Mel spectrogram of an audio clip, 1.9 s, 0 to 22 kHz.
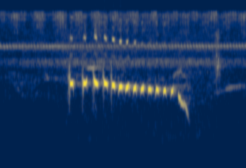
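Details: Chestnut-capped babbler by the Mekong River in Nakhon Phanom, Thailand, 2021, giving a quick, high trill of about a dozen notes that slides gently downward and ends in a drooping slur, over a steady thin insect whine.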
